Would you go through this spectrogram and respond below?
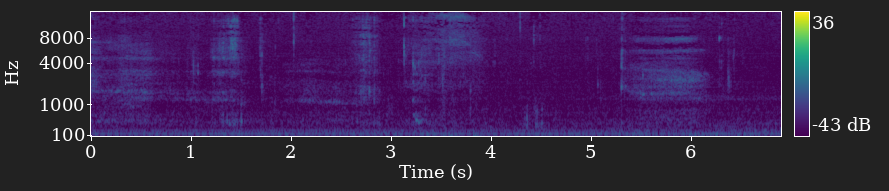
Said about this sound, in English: All right. Let's sip this.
